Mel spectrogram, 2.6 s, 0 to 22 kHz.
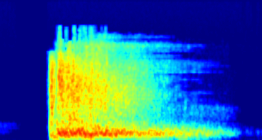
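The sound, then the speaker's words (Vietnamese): An artillery shell over 100mm in caliber explodes on the front line: a single sudden, loud blast whose deep rumbling roar decays over about two seconds before falling silent. “Một viên đạn pháo đường kính trên 100mm điên cuồng bắn vào trận địa tuyến đầu.”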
